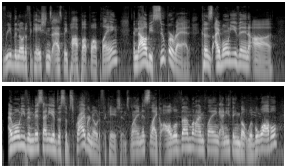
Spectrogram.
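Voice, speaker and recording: A young man with a fairly bright, mid-range voice streams live, talking close to his mic. He reads chat messages aloud in an upbeat way with frequent laughs, as faint game music plays behind him.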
